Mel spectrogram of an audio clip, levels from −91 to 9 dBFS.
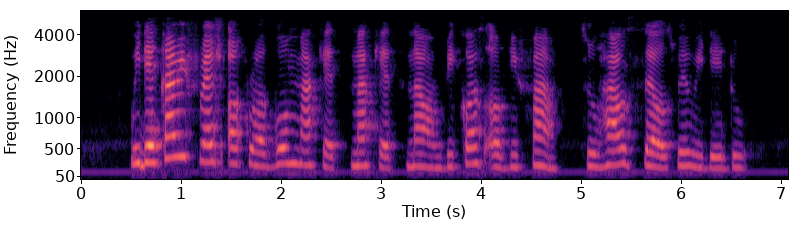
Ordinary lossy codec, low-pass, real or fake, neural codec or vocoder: MP3, 48 kbps; 5.4 kHz; fake; codec, 16 kHz, 16 kbps, FunCodec, trained on LibriTTS, 50 frames a second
